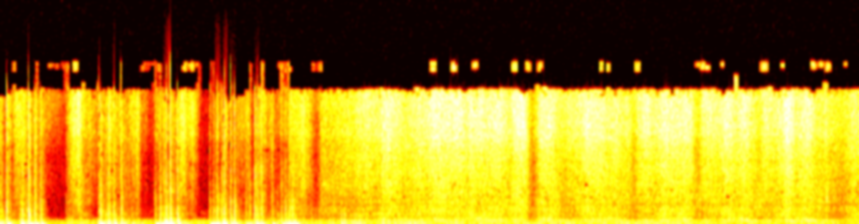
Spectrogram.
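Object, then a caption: Inflated latex balloon. Finger pads lightly tap and rub the surface of a large, hollow, inflated white latex balloon. The first three seconds bring a run of uneven, booming low thumps. The rest is a steady, softer rubbing hiss with faint squeaky undertones.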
